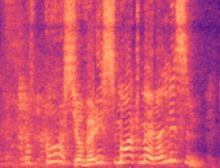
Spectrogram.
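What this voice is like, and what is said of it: Pakistani accent. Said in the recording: “his apparently Pakistani accent”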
